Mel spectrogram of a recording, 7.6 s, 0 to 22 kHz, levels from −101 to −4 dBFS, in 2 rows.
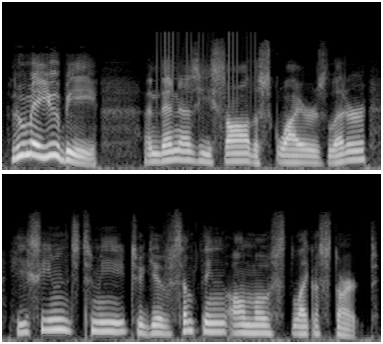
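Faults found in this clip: Filter restarted on every block, 1.45–2.60 s: filter state dropped at each block boundary, so each block starts from silence with a small transient. Regular ticking buzz near 23.4 Hz that tracks speech level, which fits a 1024-sample block.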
